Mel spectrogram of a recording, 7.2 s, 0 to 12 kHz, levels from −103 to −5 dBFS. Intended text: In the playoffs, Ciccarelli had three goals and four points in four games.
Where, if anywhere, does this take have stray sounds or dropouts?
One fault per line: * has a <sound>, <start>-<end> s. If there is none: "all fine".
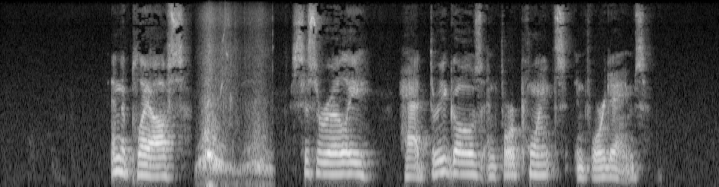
* has a whoosh, 1.9-2.8 s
